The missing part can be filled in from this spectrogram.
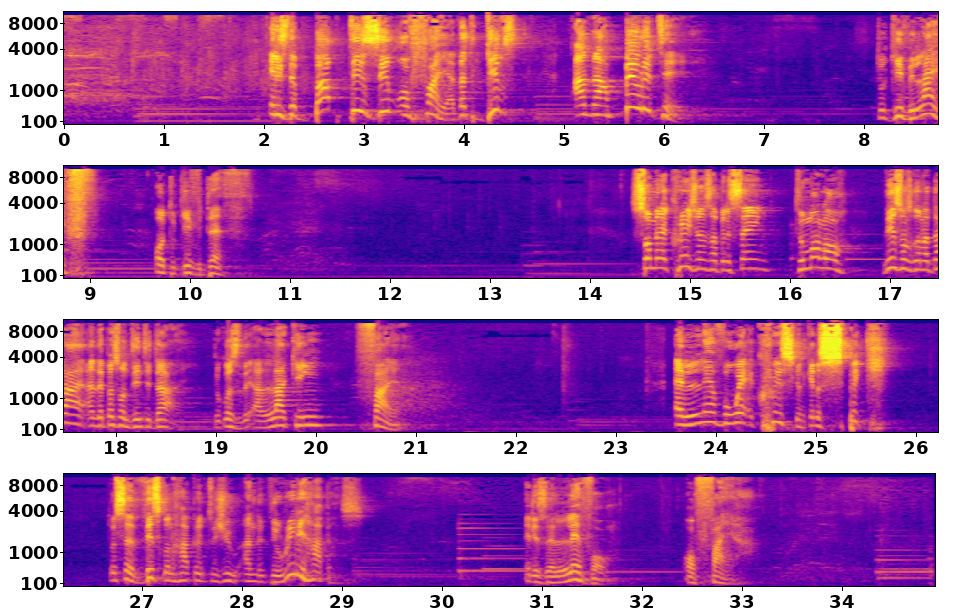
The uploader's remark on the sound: LIVE SUNDAY SERVICE| ECG CHURCH.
